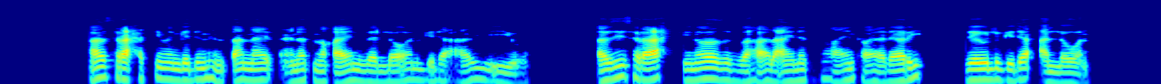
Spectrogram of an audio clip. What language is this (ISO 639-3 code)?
tir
